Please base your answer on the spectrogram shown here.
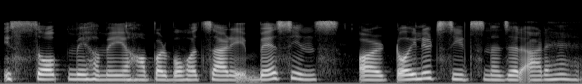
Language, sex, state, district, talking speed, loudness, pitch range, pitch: Hindi, female, Bihar, West Champaran, 165 wpm, -16 LUFS, 210-235 Hz, 220 Hz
